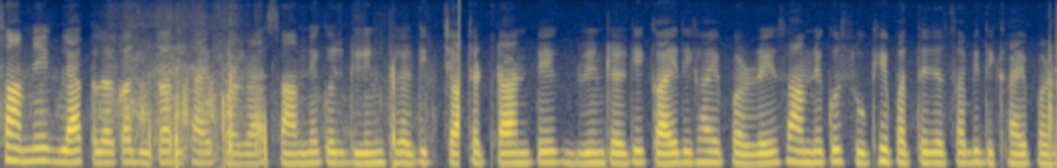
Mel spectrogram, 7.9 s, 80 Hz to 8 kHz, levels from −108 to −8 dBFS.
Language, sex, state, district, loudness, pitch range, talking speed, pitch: Hindi, female, Andhra Pradesh, Guntur, -20 LUFS, 175-185 Hz, 255 wpm, 180 Hz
